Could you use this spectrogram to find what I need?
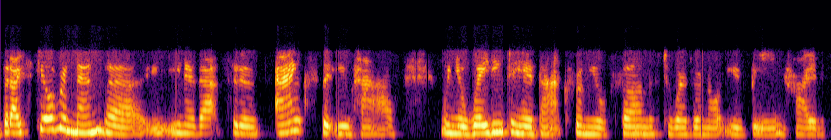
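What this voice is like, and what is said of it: British-influenced accent. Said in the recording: “I was called to the bar many, many, many, many years ago in the UK, and that's where this accent comes from.”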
